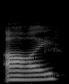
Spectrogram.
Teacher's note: Now, there might be some rounding, but it's definitely not oi.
